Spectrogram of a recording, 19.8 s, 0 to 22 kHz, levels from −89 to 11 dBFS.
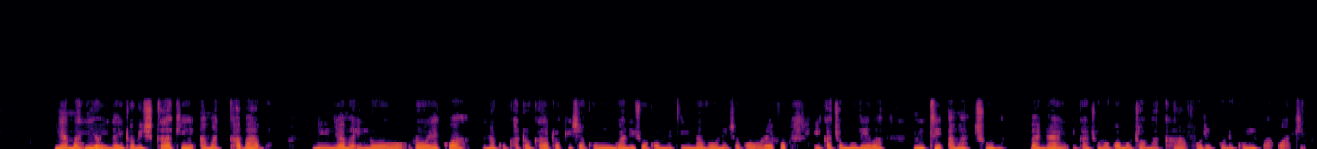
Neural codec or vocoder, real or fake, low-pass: none; real; 7.2 kHz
